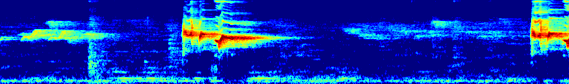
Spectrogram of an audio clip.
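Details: Wild sooty-headed bulbul sound for luring: a soft distant whistle, then a loud buzzy descending slurred note, and another loud note starting at the end, with quiet low background hum.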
